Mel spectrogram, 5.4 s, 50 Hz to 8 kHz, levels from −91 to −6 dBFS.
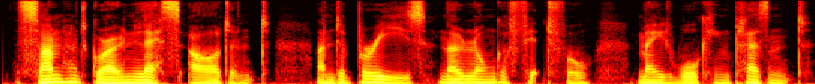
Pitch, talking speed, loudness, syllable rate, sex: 100 Hz, 165 wpm, -22 LUFS, 4.6 syllables/s, male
